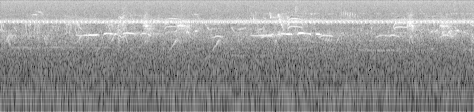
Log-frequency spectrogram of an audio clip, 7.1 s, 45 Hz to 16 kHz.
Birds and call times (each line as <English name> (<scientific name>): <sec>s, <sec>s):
Dideric Cuckoo (Chrysococcyx caprius): 1.5s, 4.3s
Gray-backed Camaroptera (Camaroptera brevicaudata): 4.4s, 6.0s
